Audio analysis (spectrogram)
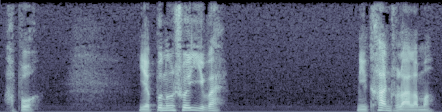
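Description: Audiobook role: clever young male sleuth voiced by a man, calm, measured, explanatory, dry sound. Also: medium pitch, no echo, close to an everyday voice. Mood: cool, analytical.

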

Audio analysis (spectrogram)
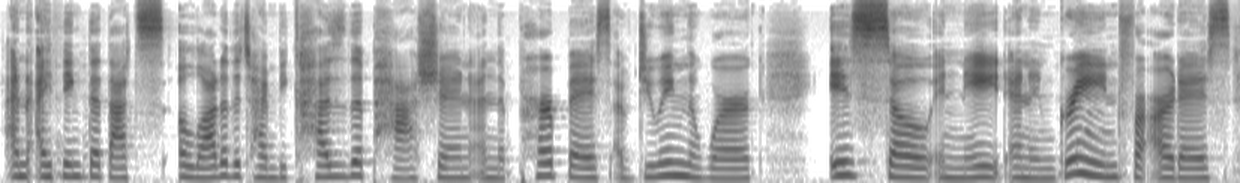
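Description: A woman's voice: medium pitch, steady tone, normal speed. Chatty woman podcast co-host. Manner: reflective, chatty, lots of "like" and "you know". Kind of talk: casual podcast conversation. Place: small studio with brick wall and couch. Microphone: studio mic on boom arm.

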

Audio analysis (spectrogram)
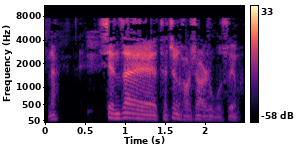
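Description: An actor playing a commanding, measured police squad chief in a radio drama, with a husky voice. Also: male voice, lowish voice, lively intonation, bright, forceful tone, dry recording, dull audio, full character voice. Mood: grave, measured.

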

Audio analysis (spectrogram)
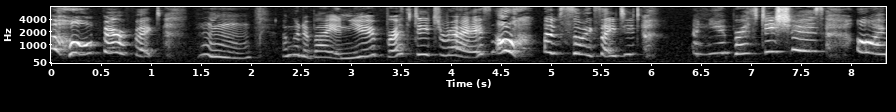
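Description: Casting: very high-voiced, excitable party girl, gushing, theatrical, swooping delivery for a teaching skit. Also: exaggerated voice. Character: giddy, over-excited birthday woman called April. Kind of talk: acted skit for English learners.

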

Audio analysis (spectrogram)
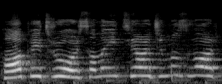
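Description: A woman's voice: extremely high pitch, fairly even intonation, measured pace, faint music behind. A mother chatting playfully as she narrates toy play, often asking questions to prompt her young son. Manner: asks questions to prompt a child.

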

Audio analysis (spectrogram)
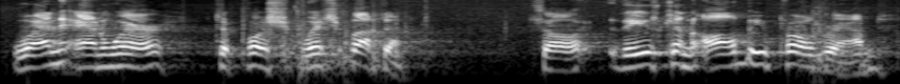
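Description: A man filming a casual guided tour of an old church, narrating slowly with frequent pauses and restarts. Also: fairly high pitch, a little mellow, a little hiss or hum, rough recording. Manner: slow, halting narration with restarts. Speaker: church volunteer giving a video tour. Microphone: handheld camera.

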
